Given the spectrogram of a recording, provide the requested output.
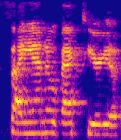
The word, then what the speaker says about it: cyanobacteria: deal with those and did i pronounce cyanobacteria correctly you're spot on so so uh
